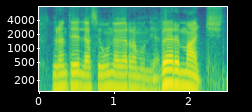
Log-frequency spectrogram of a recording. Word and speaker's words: Wehrmacht: Wehrmacht. Wehrmacht. La W en alemán suele ser una B larga. Wehrmacht, sí.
